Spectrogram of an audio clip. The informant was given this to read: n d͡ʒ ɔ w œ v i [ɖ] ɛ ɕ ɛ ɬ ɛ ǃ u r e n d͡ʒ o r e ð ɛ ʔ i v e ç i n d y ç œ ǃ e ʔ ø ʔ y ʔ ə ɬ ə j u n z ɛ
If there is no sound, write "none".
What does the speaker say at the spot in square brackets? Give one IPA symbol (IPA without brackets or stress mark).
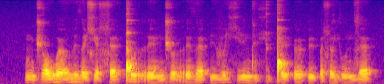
ð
